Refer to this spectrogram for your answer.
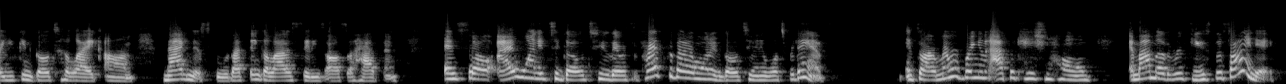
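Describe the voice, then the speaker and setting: A woman's voice: a little high, a bit bright, dull audio. A young woman from Haiti, a nurse practitioner, chatting as a podcast guest with many "um"s and "like"s. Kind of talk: casual interview.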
